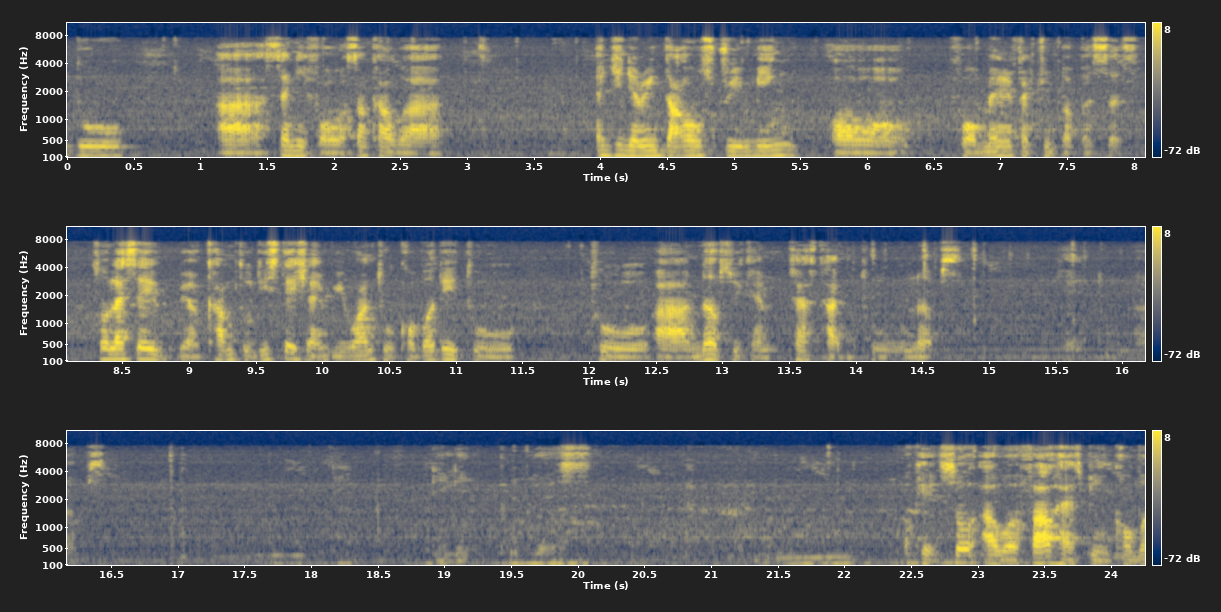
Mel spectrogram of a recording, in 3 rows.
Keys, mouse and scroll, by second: 2.5 right click, 3.3 right click, 4.1 right click, 5.6-6.3 scroll up 1, 6.3 scroll down 1, 7.0 right click, 8.5 click, 11.8 click, 13.6-16.3 typing, 16.9 Return, 19.5 click, 21.3 Return, 22.8 click, 23.3 right click.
